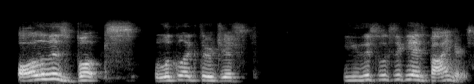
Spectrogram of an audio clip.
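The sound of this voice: A man with a high pitch for a man and a slightly mellow tone talks at a moderate pace.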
